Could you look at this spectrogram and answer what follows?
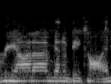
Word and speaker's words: Rihanna: listen to beyonce or rihanna it's actually rihanna i found that out um but i'm i'm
